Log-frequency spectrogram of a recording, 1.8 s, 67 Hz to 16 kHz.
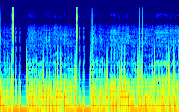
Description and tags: Crunch2LP
noisey 1-bar rhythmic loop made in Native Instruments Reaktor
1-bar, dark, electronic, industrial, loop, noise, noisy, rhythmic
